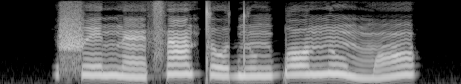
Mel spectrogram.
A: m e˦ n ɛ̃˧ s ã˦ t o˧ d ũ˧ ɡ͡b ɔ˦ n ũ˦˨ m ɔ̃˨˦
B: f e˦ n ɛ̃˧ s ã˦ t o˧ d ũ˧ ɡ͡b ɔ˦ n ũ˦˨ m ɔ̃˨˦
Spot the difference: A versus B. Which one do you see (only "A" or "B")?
B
